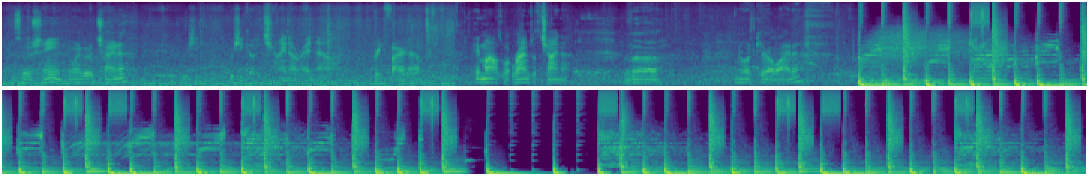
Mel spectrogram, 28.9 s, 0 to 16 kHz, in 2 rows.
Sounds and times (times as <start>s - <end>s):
Drum machine: 11.4s - 28.9s.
